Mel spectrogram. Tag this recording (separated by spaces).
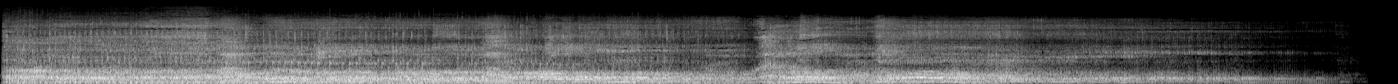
beast fearful growl grunt scary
